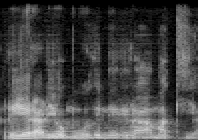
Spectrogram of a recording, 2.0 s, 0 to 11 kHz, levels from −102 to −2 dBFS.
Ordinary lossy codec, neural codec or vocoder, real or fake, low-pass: none; vocoder, 22.05 kHz, 80 mel bands, HiFi-GAN; fake; none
